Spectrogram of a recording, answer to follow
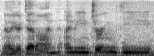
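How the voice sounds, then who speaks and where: Audible room echo surrounds a man speaking at a fairly slow pace in a Canadian accent. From Canada. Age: 30s. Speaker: professional beach volleyball player. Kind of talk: interview. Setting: live stream.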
